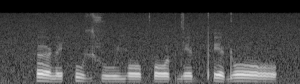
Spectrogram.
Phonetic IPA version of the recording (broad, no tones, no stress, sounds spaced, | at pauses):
h əː ɳ e h u ʒ ɕ uː j oː pʰ oː ʈ d eː ʈ pʼ e ɖ oː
